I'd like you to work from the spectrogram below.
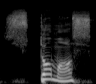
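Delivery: ordinary delivery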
